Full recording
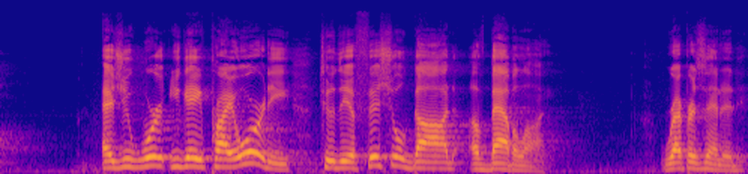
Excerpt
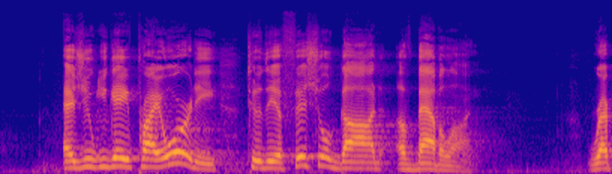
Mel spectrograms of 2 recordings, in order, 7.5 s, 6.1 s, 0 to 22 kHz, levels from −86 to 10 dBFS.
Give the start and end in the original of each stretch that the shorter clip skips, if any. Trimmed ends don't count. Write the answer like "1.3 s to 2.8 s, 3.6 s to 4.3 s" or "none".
1.3 s to 1.7 s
